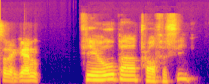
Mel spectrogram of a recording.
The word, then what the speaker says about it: Thiaoouba: And the book is called sorry, can you pronounce it again? Thiaoouba Prophecy. Thiaoouba Prophecy.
